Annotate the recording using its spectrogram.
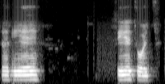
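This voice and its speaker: A man's voice: mid-range voice, monotone, extremely slow, smooth, highs cut off. A male student giving short, hesitant answers to his teacher in class.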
